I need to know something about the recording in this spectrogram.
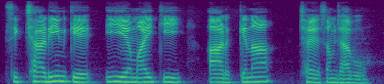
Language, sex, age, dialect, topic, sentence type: Maithili, female, 18-24, Bajjika, banking, question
